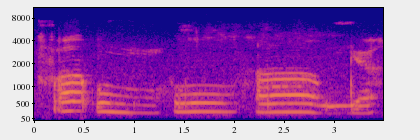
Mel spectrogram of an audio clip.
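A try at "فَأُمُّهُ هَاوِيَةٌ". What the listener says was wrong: Mimnya ditahan lagi. Fa ummuhu hawiyah.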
